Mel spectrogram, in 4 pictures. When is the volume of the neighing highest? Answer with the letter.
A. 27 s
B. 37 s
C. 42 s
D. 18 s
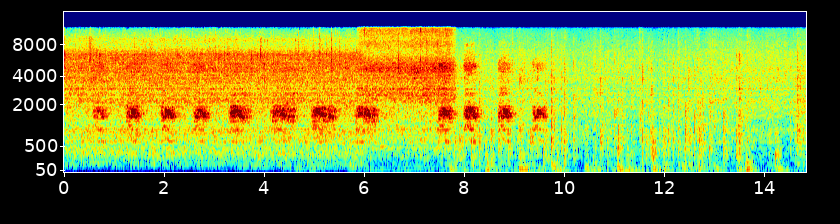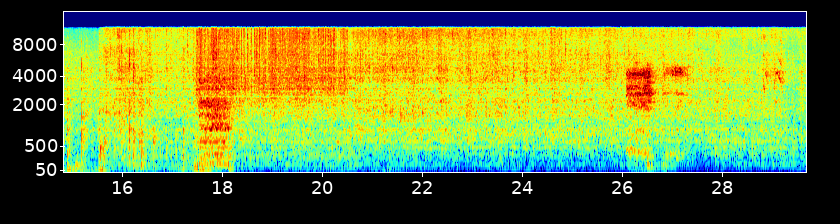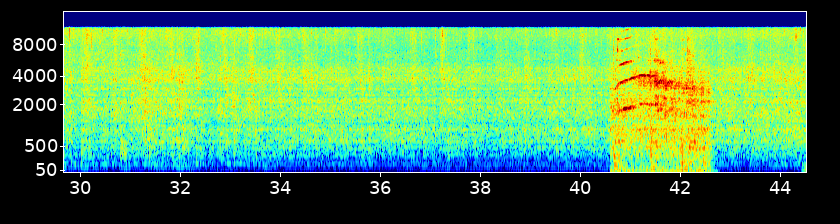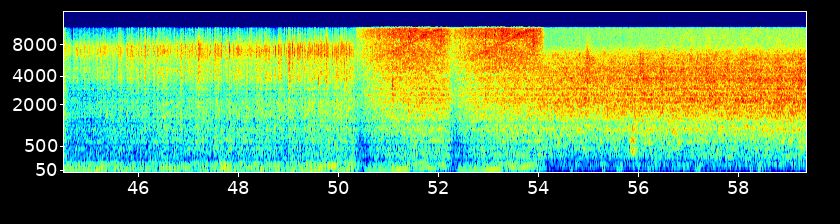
D.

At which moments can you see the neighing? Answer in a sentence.
The neighing can be heard from 17.5 to 18.2 s, from 26.1 to 27.3 s and from 40.6 to 42.6 s.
